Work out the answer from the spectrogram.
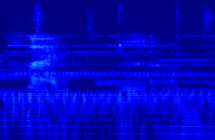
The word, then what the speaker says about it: Plaid: What's the proper pronunciation to that? We say plaid, but you can say it how you want. Probably use this. Yep. Yep, we say plaid. Oh, Blad.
